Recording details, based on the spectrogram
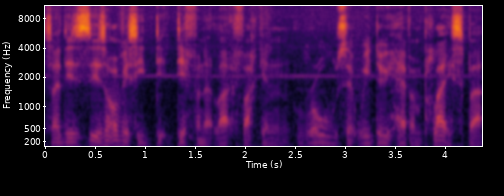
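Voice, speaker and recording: Very deep and low in pitch with vocal fry, a man with a New Zealand accent is heard in a very clean recording with a silent background. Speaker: podcast host, father. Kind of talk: casual monologue. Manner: repetitive, halting restarts.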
